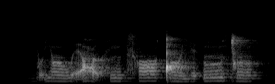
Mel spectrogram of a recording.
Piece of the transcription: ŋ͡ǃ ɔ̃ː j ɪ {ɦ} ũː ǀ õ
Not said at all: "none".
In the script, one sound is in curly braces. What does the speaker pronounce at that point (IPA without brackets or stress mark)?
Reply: ʔ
